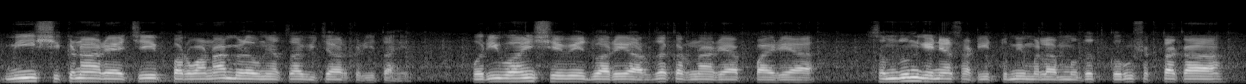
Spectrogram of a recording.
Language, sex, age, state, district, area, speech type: Marathi, male, 60+, Maharashtra, Nanded, urban, read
